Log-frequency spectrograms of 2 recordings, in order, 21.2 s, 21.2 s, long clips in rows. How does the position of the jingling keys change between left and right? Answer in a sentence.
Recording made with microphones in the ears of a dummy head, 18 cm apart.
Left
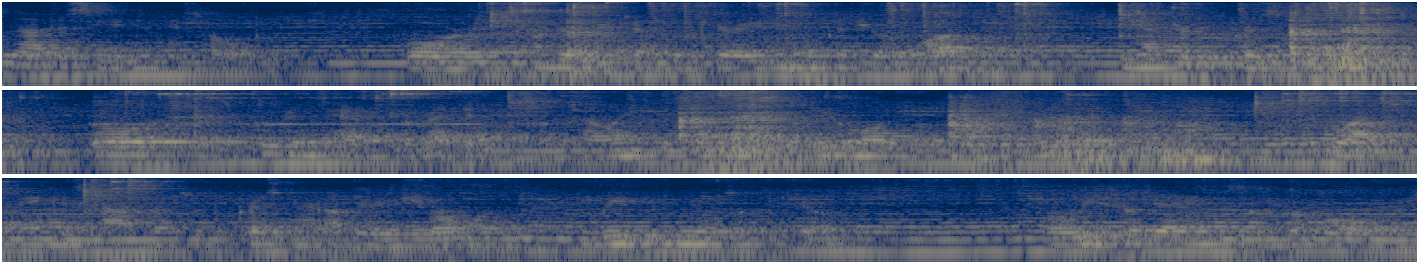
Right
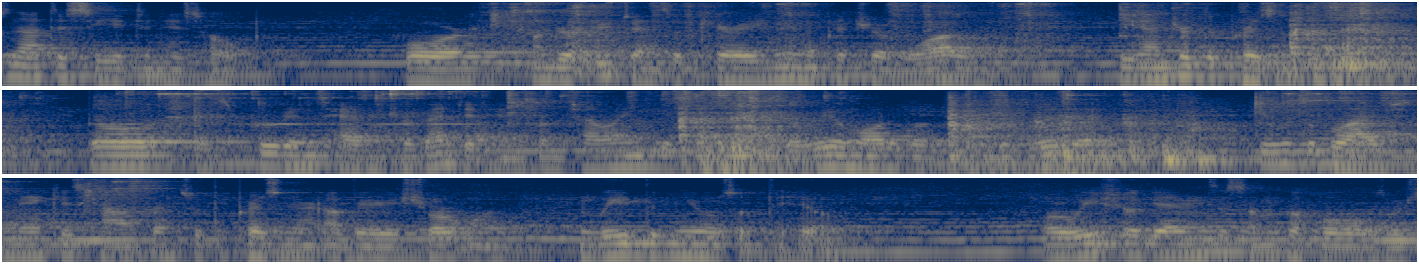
You can hear the jingling keys move from left to right and back again.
